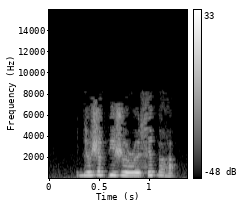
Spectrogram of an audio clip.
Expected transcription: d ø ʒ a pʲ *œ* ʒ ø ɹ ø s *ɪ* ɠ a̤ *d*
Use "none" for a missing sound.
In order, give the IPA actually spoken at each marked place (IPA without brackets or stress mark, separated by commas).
ø, ɪ, none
